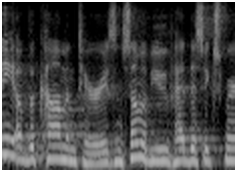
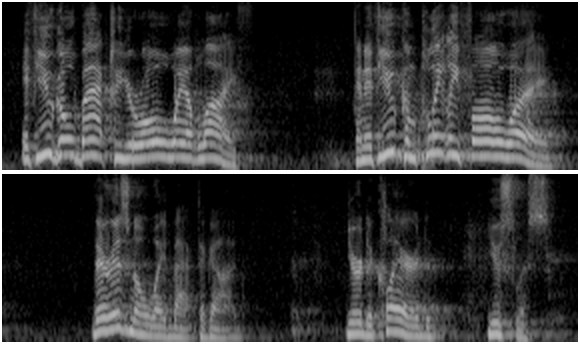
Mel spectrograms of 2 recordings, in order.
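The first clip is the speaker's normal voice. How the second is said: dark, foreboding, chilling ominous voice; 2 semitones higher than usual. Speaker acting out how a Bible passage speaks its warning, mock-ominous voice. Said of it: "with an ominous voice, it said these words in very chilling tones".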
